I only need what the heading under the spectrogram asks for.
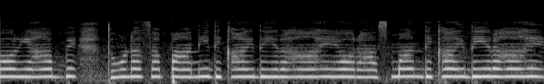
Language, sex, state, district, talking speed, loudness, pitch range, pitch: Hindi, female, Bihar, Katihar, 175 wpm, -17 LUFS, 355-365 Hz, 360 Hz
